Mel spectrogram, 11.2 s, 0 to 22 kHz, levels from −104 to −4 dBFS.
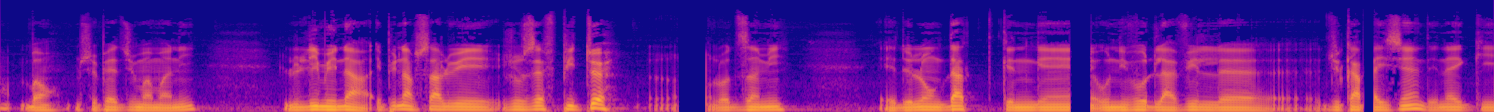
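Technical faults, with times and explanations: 5.09–5.30 s, 8.02–8.19 s and 10.22–10.31 s, Bluetooth stall: the speech drops to dead silence for 210, 160 and 84 ms, then carries on, with the first two gaps just before "l'autre ami" and "niveau de la ville". Likely interference delayed packets until the headphones' buffer ran dry.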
